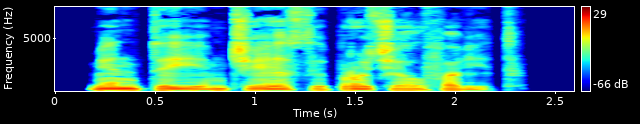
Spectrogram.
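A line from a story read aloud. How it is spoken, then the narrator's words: Muttering. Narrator (Russian): бормотал Лука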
